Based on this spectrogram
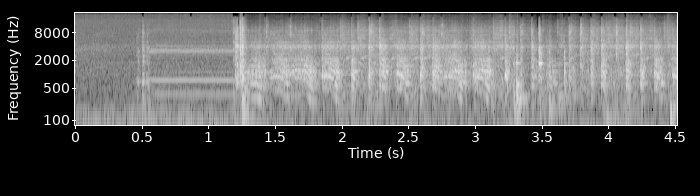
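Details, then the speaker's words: Mercedes 240D OM616 diesel that sat 10–15 years with sludge fuel. Starter whine, then ragged, uneven chuffs as some cylinders fire irregularly; it stumbles but never runs. Smoke and something spraying are seen. "Ooh, we got some smoke and something spraying out here, so let's try again here in a minute."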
